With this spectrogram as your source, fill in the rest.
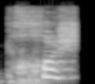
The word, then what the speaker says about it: prochaine: À la semaine prochaine. À la semaine prochaine. And not à la prochaine. Porsche. It sounds like Porsche. The car.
